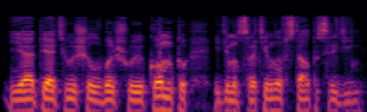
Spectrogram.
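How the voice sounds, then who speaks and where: A man narrating an audiobook in an expressive storytelling manner. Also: low-pitched, a little fast, dry recording, studio quality. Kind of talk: scripted narration.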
